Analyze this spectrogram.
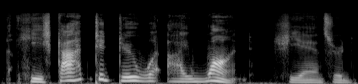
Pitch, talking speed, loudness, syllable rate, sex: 140 Hz, 150 wpm, -21 LUFS, 3.8 syllables/s, male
